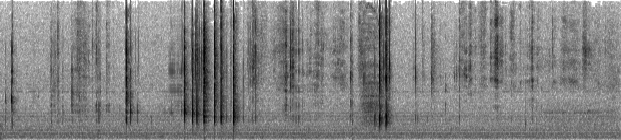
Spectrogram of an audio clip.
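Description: Small hard plastic model-kit parts clicking as they are handled and pressed together by hand: a single click, then a quick run of clicks about two seconds in, and a pair near four seconds.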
